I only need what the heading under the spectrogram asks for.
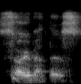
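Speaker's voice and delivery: gruff, rough character voice. Showing how the gruff character apologizes as she moves them, in a gruff voice. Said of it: "she's gruff, so it's more like".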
